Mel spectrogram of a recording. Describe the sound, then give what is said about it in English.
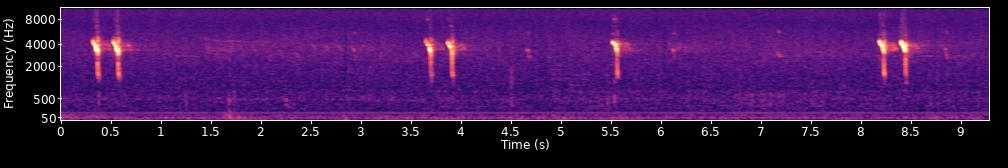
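A bird gives short, sharp double chirps, repeated four times at irregular intervals over a steady low hum, fairly faint, with no voices. “I don't see the wild bird and it has stopped calling.”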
